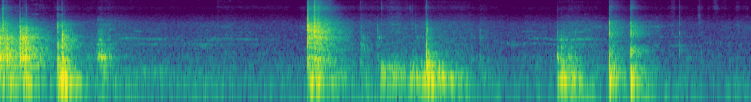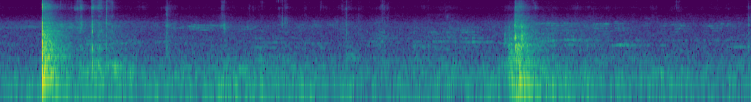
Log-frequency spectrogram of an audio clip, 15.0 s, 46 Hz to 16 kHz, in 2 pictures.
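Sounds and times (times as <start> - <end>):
wooden toys knocking on cutting board: 0.0 - 1.0.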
